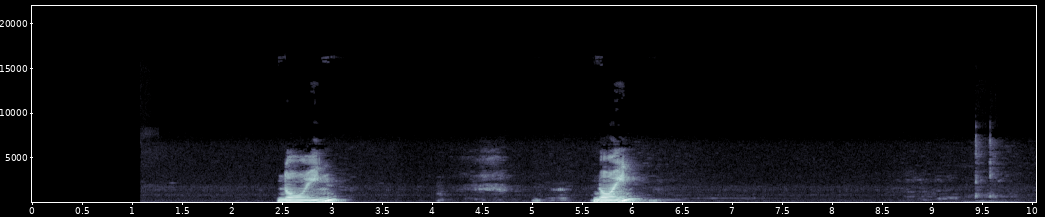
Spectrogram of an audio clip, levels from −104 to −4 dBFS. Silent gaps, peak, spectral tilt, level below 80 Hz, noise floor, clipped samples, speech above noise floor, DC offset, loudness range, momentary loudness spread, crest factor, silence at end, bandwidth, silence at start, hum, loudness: none; -6 dBFS; -5 dB/octave; -68 dBFS; -77 dBFS; under 0.1%; 58 dB; under 0.1%; 1 LU; 15 LU; 22 dB; 3.95 s; 7.2 kHz; 2.45 s; none; -21 LUFS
